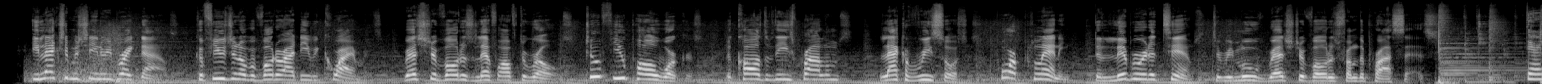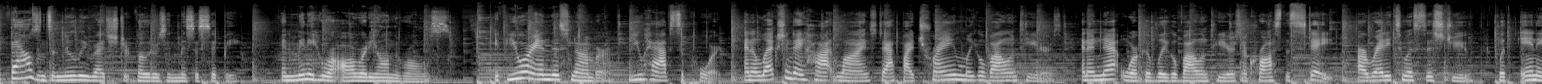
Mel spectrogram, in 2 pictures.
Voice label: Radio; NAACP; GOTV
